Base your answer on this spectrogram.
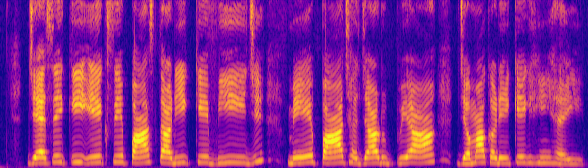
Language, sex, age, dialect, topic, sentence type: Magahi, female, 18-24, Western, banking, question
